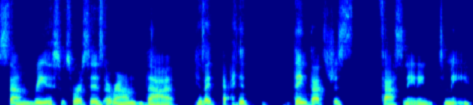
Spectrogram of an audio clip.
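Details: Adult woman who stutters, speaking as a facilitator and podcast host; stuttering.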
